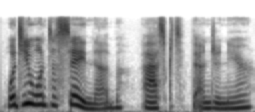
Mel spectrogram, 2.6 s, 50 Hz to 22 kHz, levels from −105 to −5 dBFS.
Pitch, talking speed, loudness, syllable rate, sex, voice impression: 240 Hz, 235 wpm, -17 LUFS, 5.7 syllables/s, female, very feminine, young, slightly thin, very tensed, very powerful, slightly bright, slightly soft, very clear, fluent, cool, intellectual, very refreshing, very sincere, calm, very friendly, reassuring, unique, slightly elegant, wild, slightly sweet, lively, slightly kind, slightly intense, modest, slightly light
